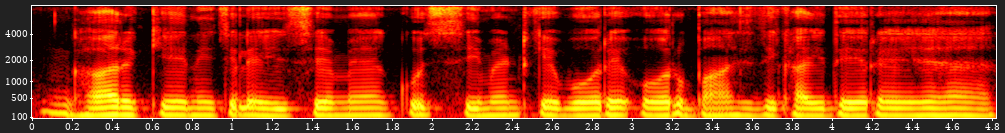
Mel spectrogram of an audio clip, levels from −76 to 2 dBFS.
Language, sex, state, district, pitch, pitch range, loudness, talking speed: Hindi, male, Jharkhand, Deoghar, 135 Hz, 135-140 Hz, -18 LUFS, 185 wpm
